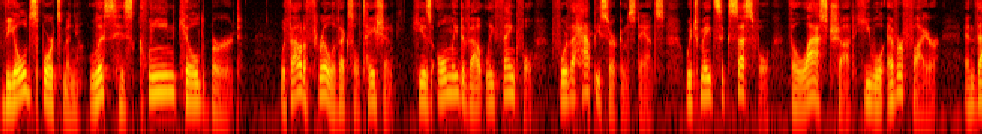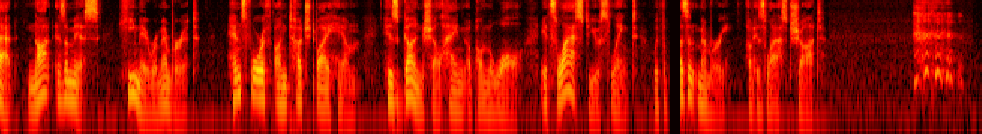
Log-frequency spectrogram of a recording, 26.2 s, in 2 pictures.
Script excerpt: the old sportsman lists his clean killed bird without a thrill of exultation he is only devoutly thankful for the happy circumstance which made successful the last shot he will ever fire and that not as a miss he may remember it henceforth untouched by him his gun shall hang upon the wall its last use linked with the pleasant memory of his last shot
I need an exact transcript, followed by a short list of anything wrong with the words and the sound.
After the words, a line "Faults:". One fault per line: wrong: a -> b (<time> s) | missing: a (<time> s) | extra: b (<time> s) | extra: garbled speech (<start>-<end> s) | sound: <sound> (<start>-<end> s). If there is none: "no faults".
the old sportsman lists his clean killed bird without a thrill of exultation he is only devoutly thankful for the happy circumstance which made successful the last shot he will ever fire and that not as a miss he may remember it henceforth untouched by him his gun shall hang upon the wall its last use linked with the pleasant memory of his last shot
Faults:
sound: dropout (22.0-22.2 s)
sound: laugh (25.2-26.0 s)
